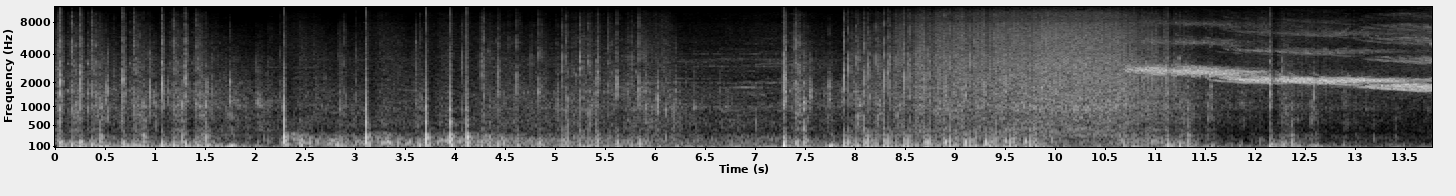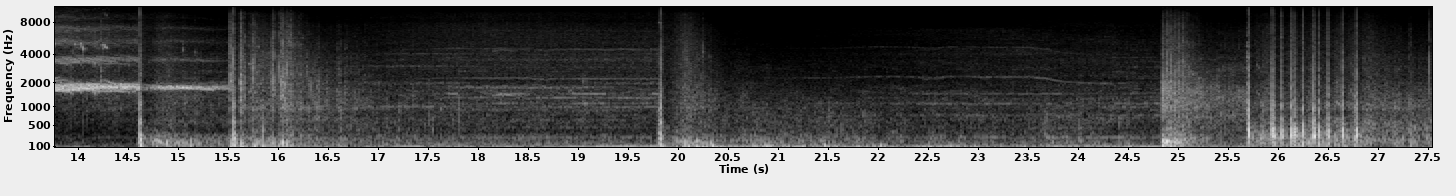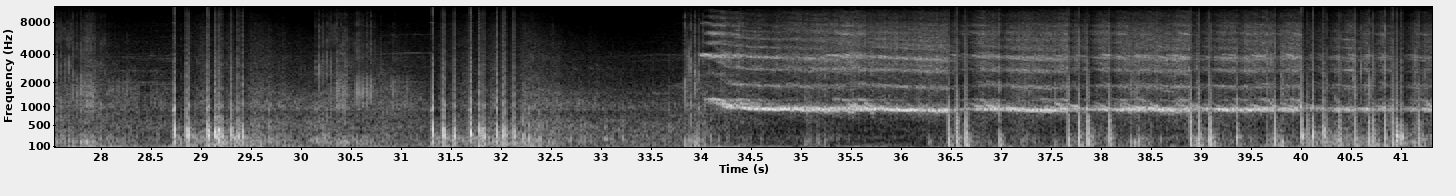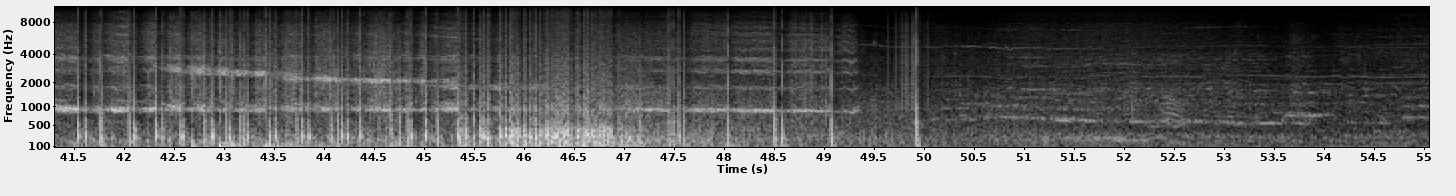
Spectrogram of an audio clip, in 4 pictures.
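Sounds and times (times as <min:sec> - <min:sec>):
fireworks bangs: 0:00.0 - 0:54.7
fireworks crackling: 0:00.0 - 0:55.0
long high tone falling in pitch: 0:10.6 - 0:15.5, 0:16.8 - 0:25.3, 0:34.0 - 0:55.0.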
